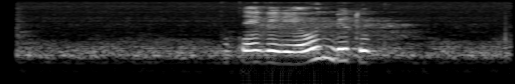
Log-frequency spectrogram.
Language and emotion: Russian, neutral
